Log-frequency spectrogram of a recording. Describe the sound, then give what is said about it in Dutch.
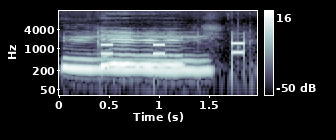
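Telephone tones sound as a call is placed: a steady, low dial tone is overlaid by three short, higher keypad beeps, the last coming just after the dial tone stops. “Ja, ik ga er bellen. Ik vind de kiestoon echt, dat is mijn lievelingstoon.”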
